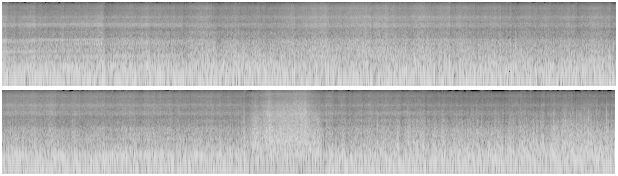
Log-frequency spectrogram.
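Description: A motorcycle engine roars at high speed.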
